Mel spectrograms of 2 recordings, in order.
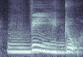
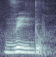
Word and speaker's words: vyjdu: Except when you read it, you would pronounce it as vyjdu. And there you would read the J actually, vyjdu.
